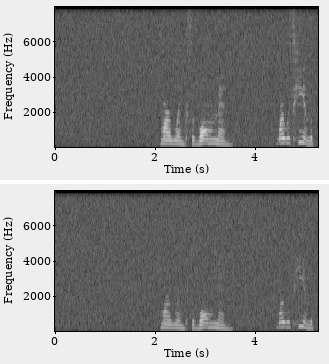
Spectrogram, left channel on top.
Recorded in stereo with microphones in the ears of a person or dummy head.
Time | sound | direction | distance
2.1 | a woman speaking | 60° left (ahead or behind) | ?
